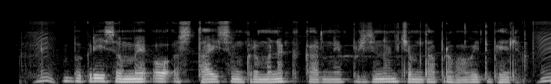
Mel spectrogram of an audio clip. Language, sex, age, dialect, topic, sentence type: Maithili, male, 18-24, Southern/Standard, agriculture, statement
